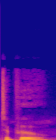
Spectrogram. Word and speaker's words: tapu: He pronounced it tapu.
